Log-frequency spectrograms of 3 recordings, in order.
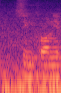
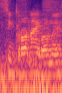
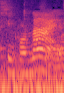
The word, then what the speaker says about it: Synchronize: Ada beberapa kayak kemarin gue ambil contoh Synchrony Fest ya. Betul. Itu yang 2000 Synchronize Fest ya. Itu 2020. Pronunciation-nya synchronize. Synchronize Fest itu 2020.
